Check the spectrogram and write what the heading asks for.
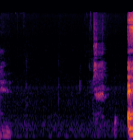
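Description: A pause in a woman's talk: near silence, broken about one and a half seconds in by one short, faint mouth sound, and her speech starts again at the very end.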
